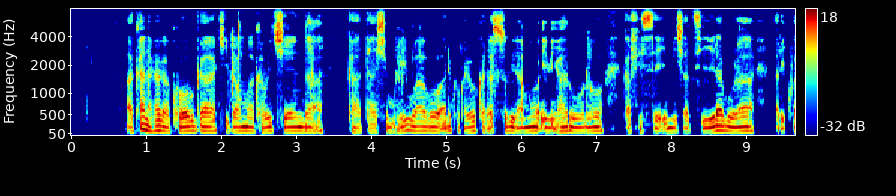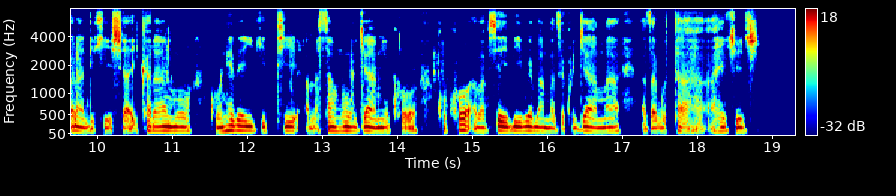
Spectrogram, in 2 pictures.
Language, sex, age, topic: Rundi, female, 18-24, education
